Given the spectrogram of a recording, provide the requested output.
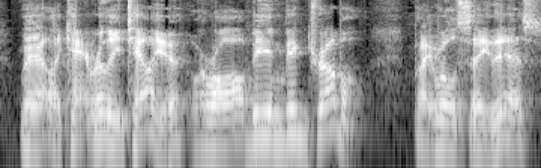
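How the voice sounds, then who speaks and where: The put-on character voice is raspy and sits at a middle pitch. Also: moderate pace. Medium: audio drama. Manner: pushy, demanding.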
